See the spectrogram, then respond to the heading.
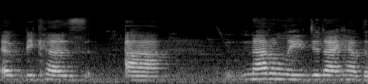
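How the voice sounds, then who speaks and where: A woman with a fairly high voice speaks fairly slowly in a monotone, flat way, amid noticeable background noise and audible room echo. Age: 60s. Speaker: cosmetic surgery patient, nurse. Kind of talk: interview testimonial. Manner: halting, many fillers.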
